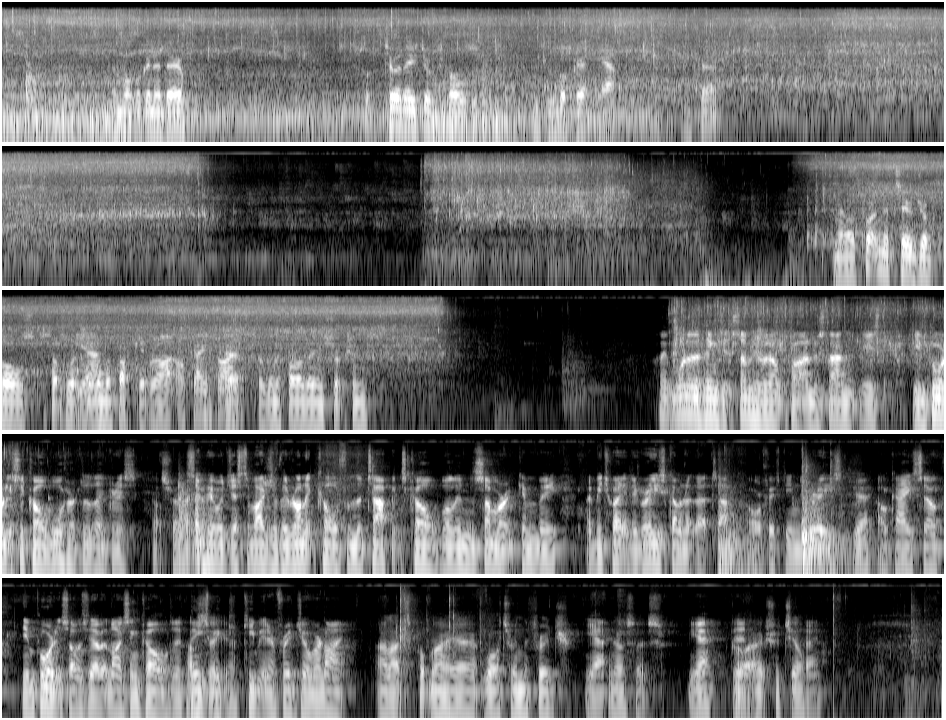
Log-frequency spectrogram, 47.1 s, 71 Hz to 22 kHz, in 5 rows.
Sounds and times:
Water tap, faucet: 0.0 - 16.6, 17.3 - 23.8, 25.5 - 28.6
Water: 0.0 - 22.4, 25.5 - 28.5.

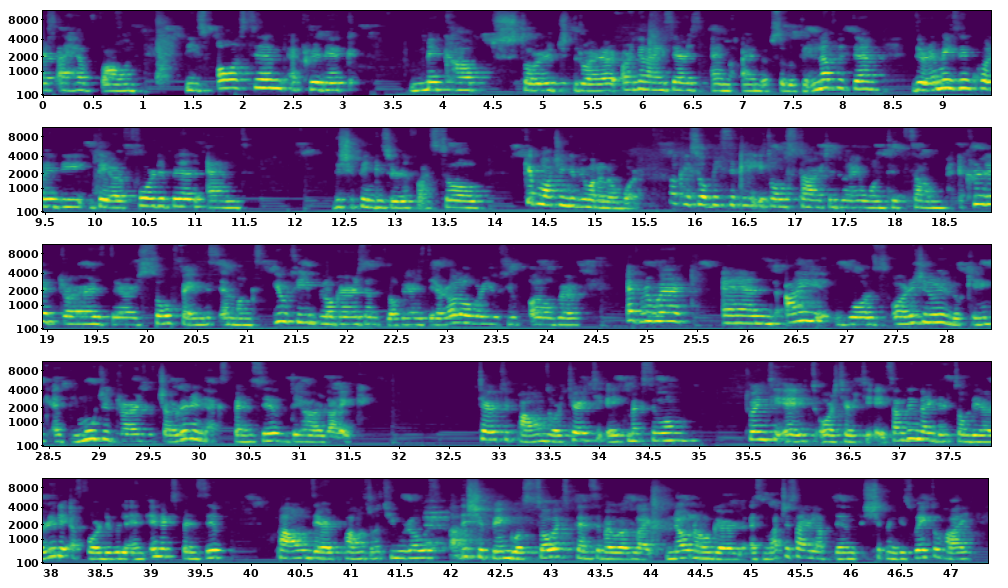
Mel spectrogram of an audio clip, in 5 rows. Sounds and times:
Speech: 0.0 - 11.6, 12.4 - 31.7, 32.8 - 47.3
Music: 0.0 - 47.3.

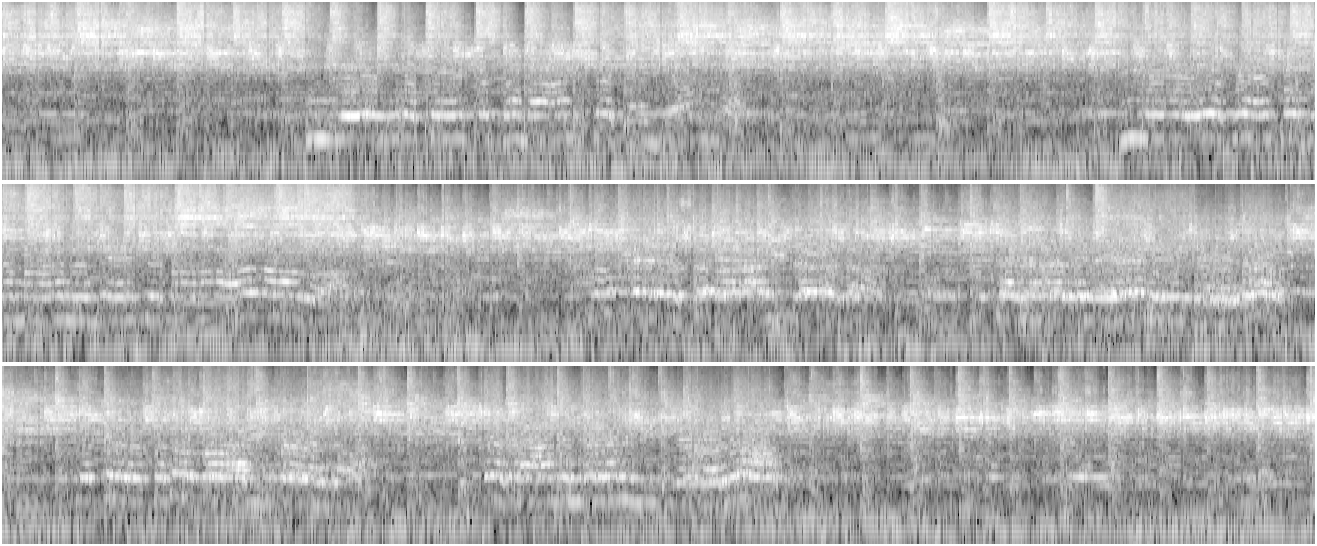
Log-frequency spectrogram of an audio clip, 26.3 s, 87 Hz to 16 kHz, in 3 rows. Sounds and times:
Music: 0.0 - 26.2.

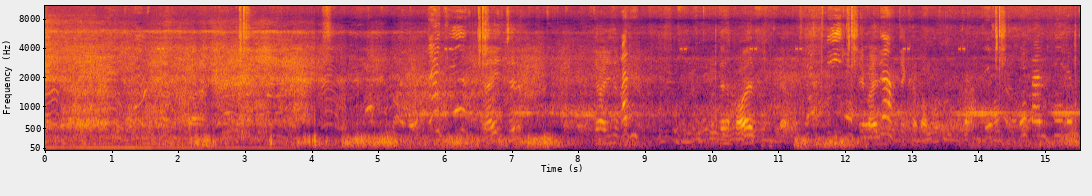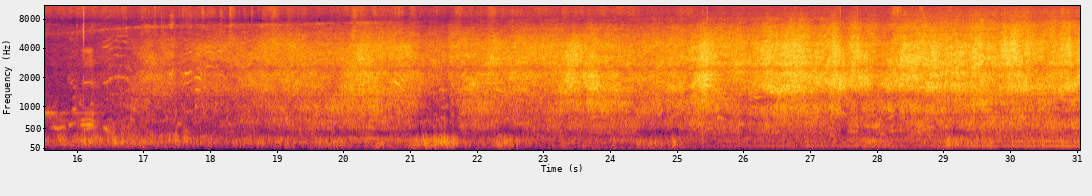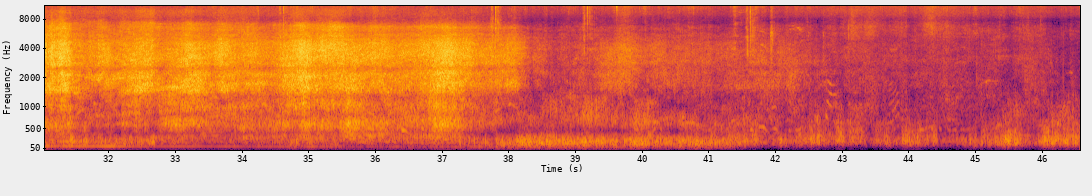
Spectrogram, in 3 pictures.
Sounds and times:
Fixed-wing aircraft, airplane: 0.0 - 46.5
Propeller, airscrew: 0.0 - 46.5.

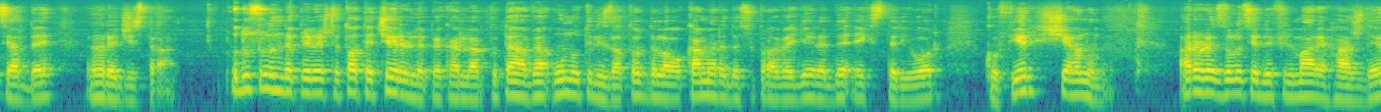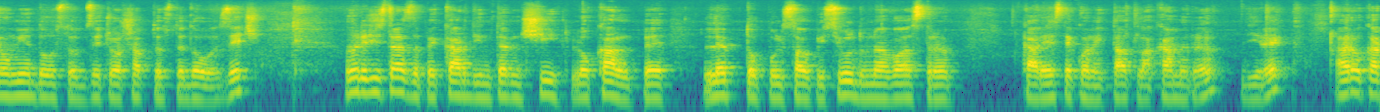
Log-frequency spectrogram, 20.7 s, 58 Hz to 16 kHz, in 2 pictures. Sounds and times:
Speech: 0.0 - 12.4, 13.0 - 20.7.

